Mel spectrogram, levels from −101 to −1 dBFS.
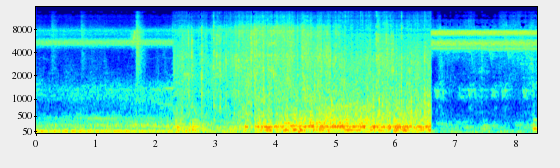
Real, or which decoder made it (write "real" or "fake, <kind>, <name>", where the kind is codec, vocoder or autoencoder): real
